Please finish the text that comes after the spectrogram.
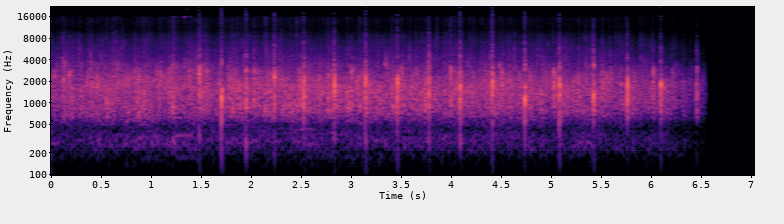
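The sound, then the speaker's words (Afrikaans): Steady audience applause for two men at a festival, a dense wash of many hands clapping with a few sharper individual claps standing out, holding at an even level for about six and a half seconds before cutting off abruptly. “Kom ons gee vir die twee here 'n heerlike hande klap.”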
